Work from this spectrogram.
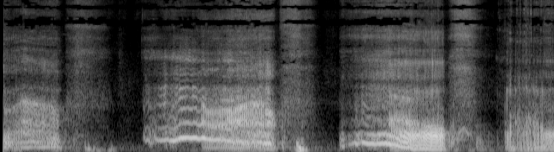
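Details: A French Bulldog grumbling and growling indoors in a small room, in three drawn-out, throaty, moaning bursts with wavering pitch, separated by short pauses.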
